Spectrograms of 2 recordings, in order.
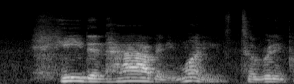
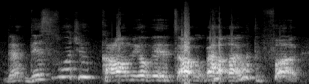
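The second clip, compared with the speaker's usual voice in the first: loud, higher outraged retort; shouting back at the friend over the weed plan; 8 semitones higher, 9 dB louder than usual. Retold or imitated. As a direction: blow up at him in disbelief. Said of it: "So I'm".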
